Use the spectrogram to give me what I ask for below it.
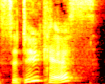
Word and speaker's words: Sudeikis: Anyway, her ex-husband, Jason Sudeikis...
